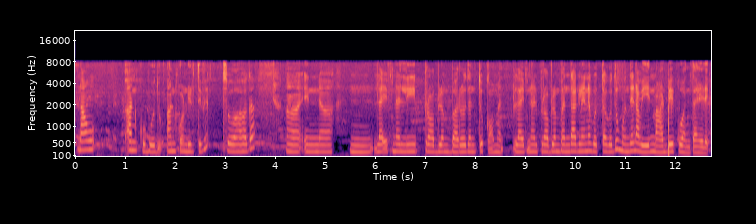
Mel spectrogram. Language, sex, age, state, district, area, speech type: Kannada, female, 18-30, Karnataka, Dharwad, urban, spontaneous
